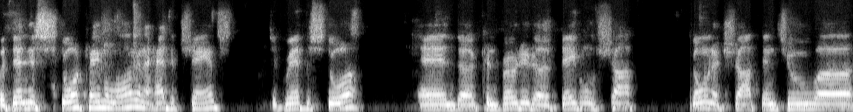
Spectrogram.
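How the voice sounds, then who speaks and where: A man with a New York accent, fairly high pitch and a fairly slow pace. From New York, Queens. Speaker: bagel shop owner. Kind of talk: interview. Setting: in a bakery kitchen.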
